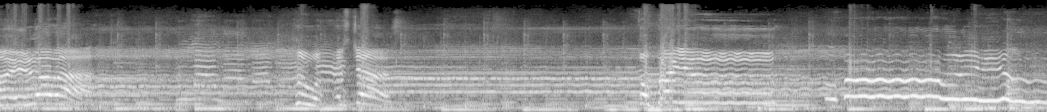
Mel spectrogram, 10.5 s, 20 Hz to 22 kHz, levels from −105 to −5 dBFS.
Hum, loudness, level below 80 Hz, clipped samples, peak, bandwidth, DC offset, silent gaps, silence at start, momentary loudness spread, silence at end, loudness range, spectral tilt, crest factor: none; -13 LUFS; -54 dBFS; under 0.1%; 0 dBFS; 18.5 kHz; under 0.1%; none; 0 s; 11 LU; 0 s; 6 LU; -5.5 dB/octave; 12 dB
